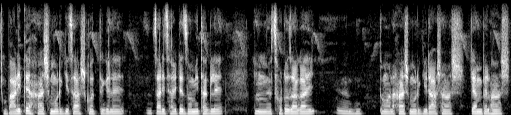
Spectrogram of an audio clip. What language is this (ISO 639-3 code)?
ben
